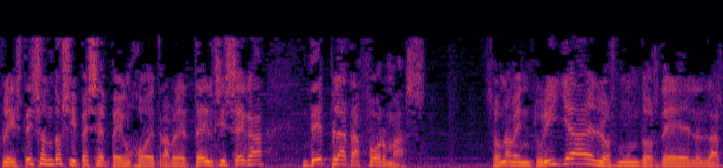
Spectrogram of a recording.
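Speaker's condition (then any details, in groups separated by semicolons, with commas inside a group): No condition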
